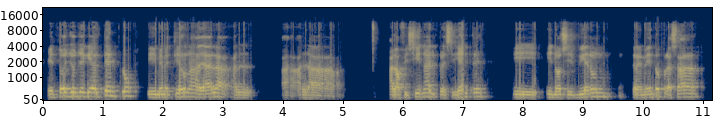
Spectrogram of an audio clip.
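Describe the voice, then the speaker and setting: A man's voice: medium pitch, unhurried, low-quality recording. A middle-aged man, a spiritual teacher telling personal stories in a conversational way, often checking in with a questioning "sí". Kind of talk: personal storytelling talk.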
